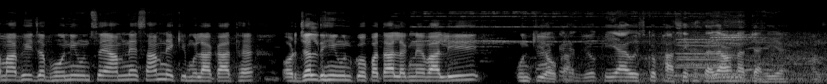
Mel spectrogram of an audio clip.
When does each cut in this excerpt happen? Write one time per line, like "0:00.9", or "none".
0:05.9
